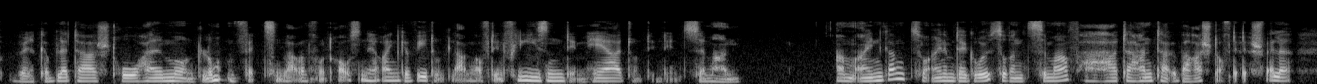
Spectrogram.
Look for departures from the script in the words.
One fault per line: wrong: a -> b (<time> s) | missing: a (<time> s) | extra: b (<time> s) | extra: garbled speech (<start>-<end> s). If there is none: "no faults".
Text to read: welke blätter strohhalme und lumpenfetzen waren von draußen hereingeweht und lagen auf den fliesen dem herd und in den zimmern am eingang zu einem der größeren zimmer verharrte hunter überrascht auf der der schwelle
no faults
